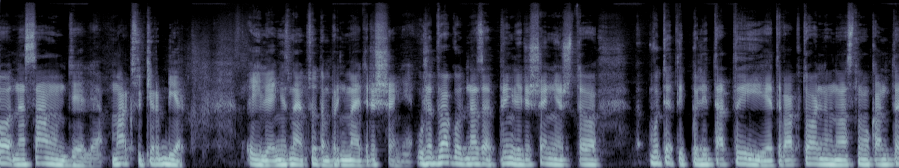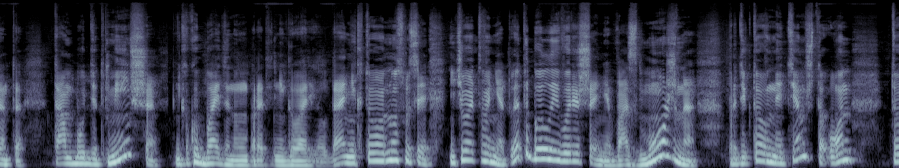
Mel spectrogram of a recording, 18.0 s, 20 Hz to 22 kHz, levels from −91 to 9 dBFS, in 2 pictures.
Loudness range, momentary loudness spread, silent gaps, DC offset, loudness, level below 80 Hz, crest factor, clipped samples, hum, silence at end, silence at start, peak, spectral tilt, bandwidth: 2 LU; 7 LU; none; under 0.1%; -19 LUFS; -60 dBFS; 14 dB; under 0.1%; none; 0 s; 0 s; -6 dBFS; -5.5 dB/octave; 17 kHz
